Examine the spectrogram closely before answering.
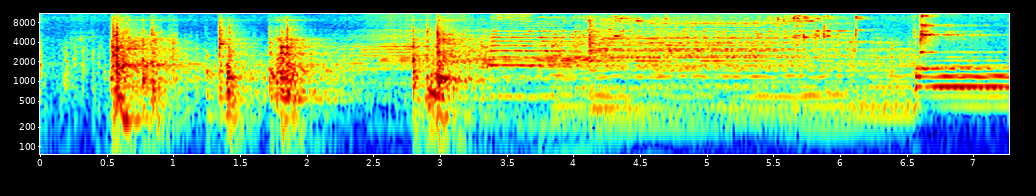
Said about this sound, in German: Die Tür fiel hinter den Kindern zu und damit waren sie gefangen.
